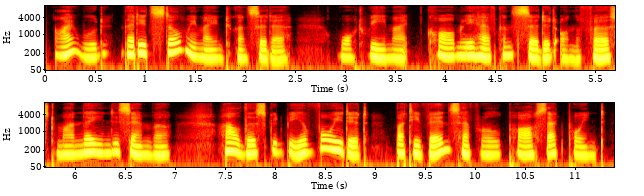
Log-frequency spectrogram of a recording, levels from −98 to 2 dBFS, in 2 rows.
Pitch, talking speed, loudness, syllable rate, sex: 155 Hz, 165 wpm, -21 LUFS, 4.8 syllables/s, female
